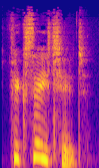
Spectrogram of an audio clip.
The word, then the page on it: fixated: British English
